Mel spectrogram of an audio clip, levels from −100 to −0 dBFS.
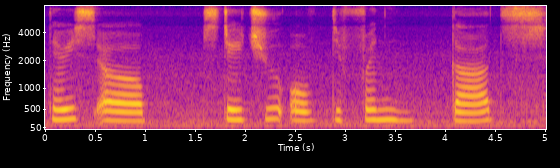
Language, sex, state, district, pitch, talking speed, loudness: English, female, Nagaland, Dimapur, 220 Hz, 85 wpm, -15 LUFS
